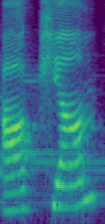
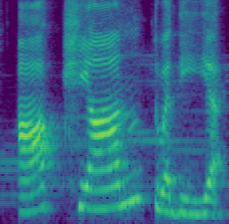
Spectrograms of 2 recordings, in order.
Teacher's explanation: Here Akhyam, Anuswara followed by Ta. You could either chant the Anuswara completely as Akhyam tvadiya, or optionally you can combine the Sandhi and chant it as Akhyan tvadiya. So instead of Anuswara you get N.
